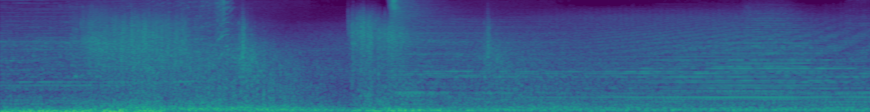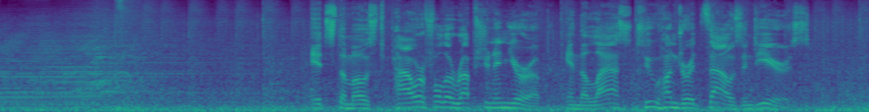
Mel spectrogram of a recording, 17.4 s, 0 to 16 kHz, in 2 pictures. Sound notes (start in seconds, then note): 1.1 deep rumble; 8.9 suspenseful music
